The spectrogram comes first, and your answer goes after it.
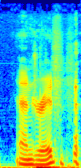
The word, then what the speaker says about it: Andrade: Andrade? Andrade. Not Brazilian.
